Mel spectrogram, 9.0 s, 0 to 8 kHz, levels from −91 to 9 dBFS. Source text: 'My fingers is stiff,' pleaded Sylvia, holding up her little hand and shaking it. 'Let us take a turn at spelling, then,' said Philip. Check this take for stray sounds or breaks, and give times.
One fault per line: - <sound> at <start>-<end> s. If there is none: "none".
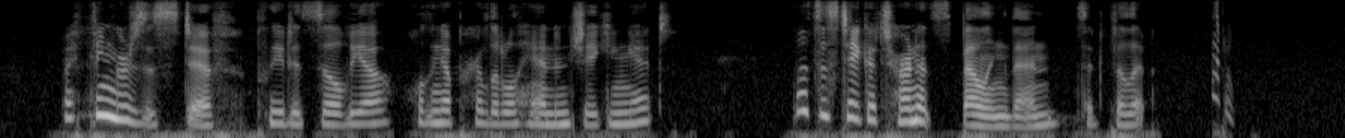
- chirp at 8.1-8.2 s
